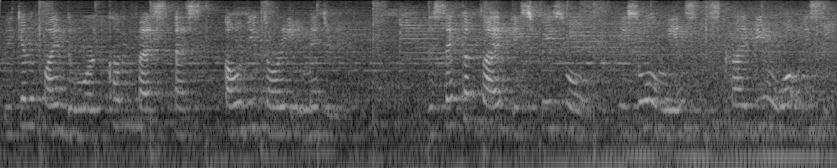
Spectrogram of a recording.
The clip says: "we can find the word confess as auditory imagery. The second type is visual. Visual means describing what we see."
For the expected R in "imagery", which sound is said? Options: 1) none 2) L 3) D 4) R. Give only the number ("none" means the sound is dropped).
1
